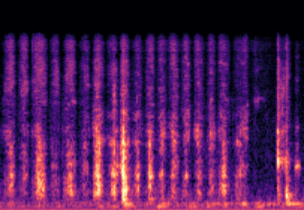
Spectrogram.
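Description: Plastic card squeegee scraped quickly back and forth over transfer tape on cut vinyl lettering, several short rubbing strokes a second, stopping shortly before the end. It is burnishing the transfer tape so that it grabs the vinyl letters.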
